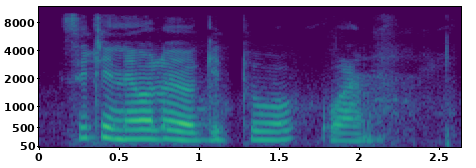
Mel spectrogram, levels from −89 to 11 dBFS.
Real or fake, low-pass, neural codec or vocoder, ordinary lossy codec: fake; 9.9 kHz; vocoder, 22.05 kHz, 80 mel bands, Vocos; none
